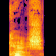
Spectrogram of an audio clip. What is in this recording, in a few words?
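"cash", English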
